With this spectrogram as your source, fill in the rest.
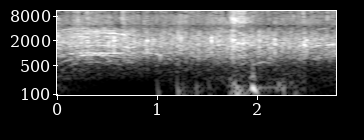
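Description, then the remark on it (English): Thin, scattered audience applause, a steady light patter of hands clapping without much energy, with a few low murmurs from the crowd underneath. “Let's celebrate the fact that we had the self awareness to stand up and know that we're hard on ourselves. See how weak that was?”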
